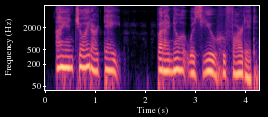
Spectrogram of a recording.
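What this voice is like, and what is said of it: Imitated female voice. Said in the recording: “in my best female voice.”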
